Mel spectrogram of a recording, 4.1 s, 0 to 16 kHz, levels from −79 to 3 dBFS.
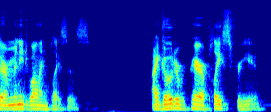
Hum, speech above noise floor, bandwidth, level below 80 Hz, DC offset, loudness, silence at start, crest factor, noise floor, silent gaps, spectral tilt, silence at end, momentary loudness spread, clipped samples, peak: none; 50 dB; 11 kHz; -58 dBFS; under 0.1%; -24 LUFS; 0 s; 20 dB; -74 dBFS; none; -7 dB/octave; 0.15 s; 14 LU; under 0.1%; -4 dBFS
